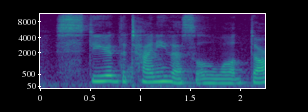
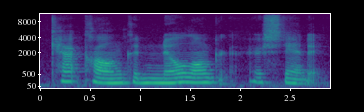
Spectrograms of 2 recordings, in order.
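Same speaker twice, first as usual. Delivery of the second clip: usual speaking voice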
